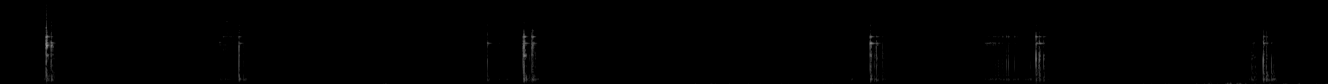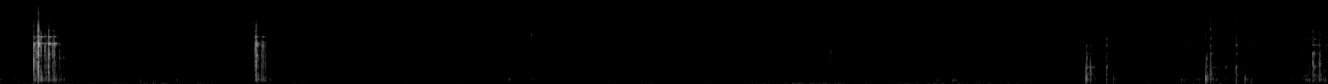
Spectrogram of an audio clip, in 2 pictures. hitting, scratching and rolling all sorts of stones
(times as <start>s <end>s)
24.1s 26.5s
